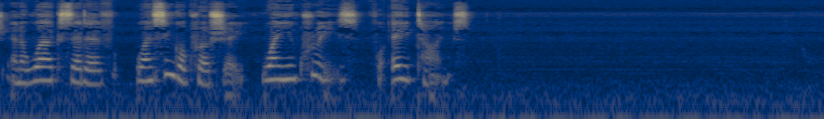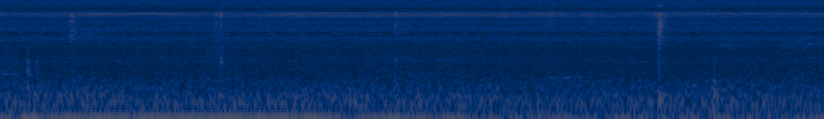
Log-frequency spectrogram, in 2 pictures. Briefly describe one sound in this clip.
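A crochet hook clicks and scrapes softly through yarn.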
